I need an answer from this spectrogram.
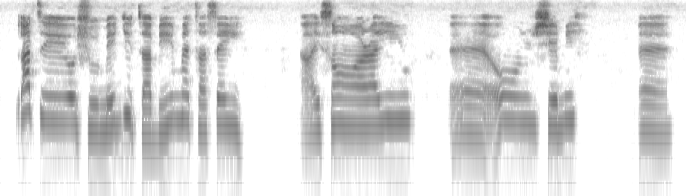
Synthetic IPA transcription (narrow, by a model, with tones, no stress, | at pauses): la˦ti˧o˧ʃu˨me˨˦d͡ʒi˦˨ta˨bi˨˦mɛ˦˨ta˧sɛ˦j̃ĩ˦˨ | a̰˨i˨sã˨˦˧a˧ɾa˧jĩ˦j̃ũ˦ | ɛ˨o˦n̩˦ʃe˧mĩ˦ | ɛ˦˨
